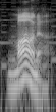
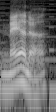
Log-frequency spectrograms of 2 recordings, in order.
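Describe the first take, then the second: First: The word is said the original Polynesian way. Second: The word is said the usual gaming-community way. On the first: This is how the source language says it. The speaker calls it right. "it's like a Polynesian word ... and they pronounce it mana" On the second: This is how players commonly say it. The speaker calls it wrong. "your community says it mana"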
